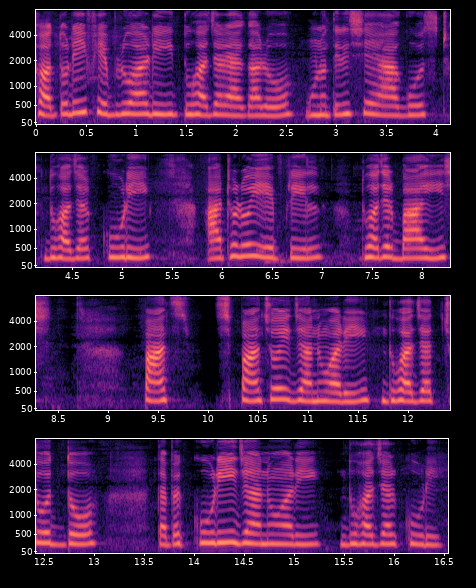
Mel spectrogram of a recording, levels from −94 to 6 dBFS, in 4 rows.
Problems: none marked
